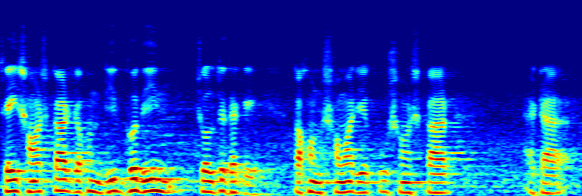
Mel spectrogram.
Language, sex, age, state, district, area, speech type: Bengali, male, 60+, West Bengal, Paschim Bardhaman, urban, spontaneous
